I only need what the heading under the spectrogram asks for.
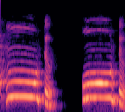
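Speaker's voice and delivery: teacher sustaining the nasal vowel in ऊंट; nasalised vowel demo. Shown as a demonstration. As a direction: stretch the ऊं of ऊंट through nose and throat. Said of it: "देखिए गले से भी आपका".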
